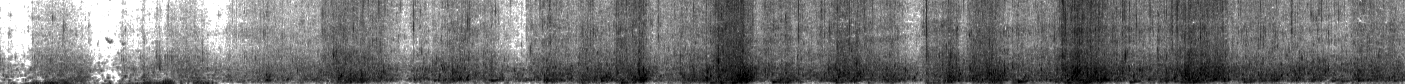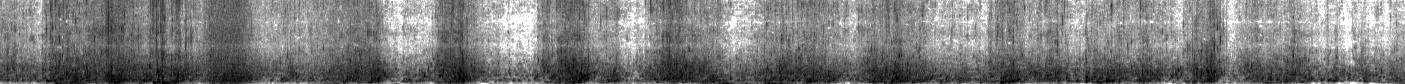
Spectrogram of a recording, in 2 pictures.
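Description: Small lake waves lapping and splashing on a sandy shore and stones, in irregular washes that swell and fall every second or so. It begins softly and becomes steady about two seconds in.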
